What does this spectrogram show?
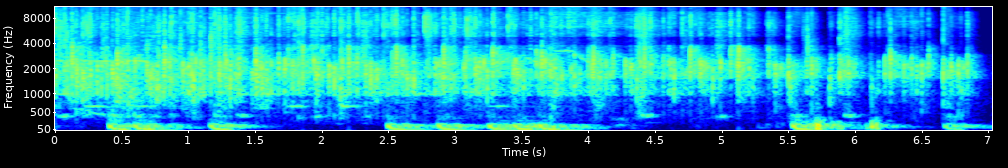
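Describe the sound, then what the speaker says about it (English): Comedy club crowd claps steadily and loudly for a stand-up act, dense applause running throughout, with low thumping and bursts of voices mixed in. "big round of applause, Lele Mason"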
